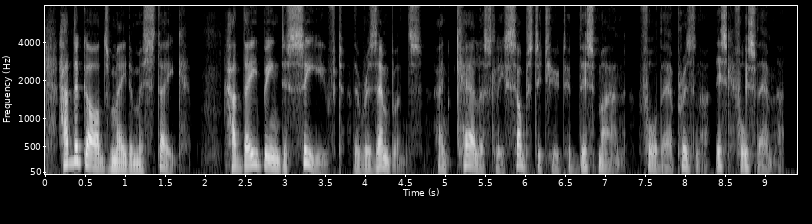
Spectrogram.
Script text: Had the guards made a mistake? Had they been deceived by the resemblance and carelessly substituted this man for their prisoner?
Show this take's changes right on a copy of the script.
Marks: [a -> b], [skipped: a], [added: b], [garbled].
Had the guards made a mistake? Had they been deceived [skipped: by] the resemblance and carelessly substituted this man for their prisoner? [garbled]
